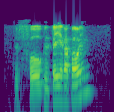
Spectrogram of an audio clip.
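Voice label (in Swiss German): "vogelbeerabàuim", Alsatian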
